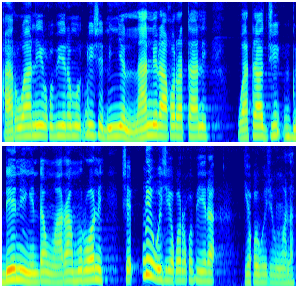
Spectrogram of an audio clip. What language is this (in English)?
Pero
